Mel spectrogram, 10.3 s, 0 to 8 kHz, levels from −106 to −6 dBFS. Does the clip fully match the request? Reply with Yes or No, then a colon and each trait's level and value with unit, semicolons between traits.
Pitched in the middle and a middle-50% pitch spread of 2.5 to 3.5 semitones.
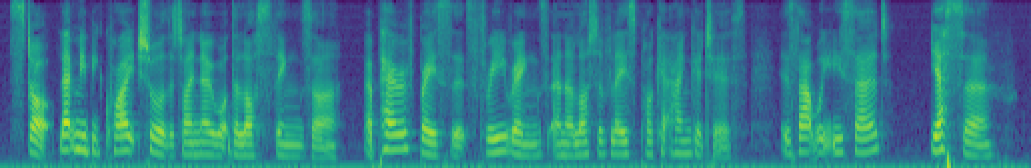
No: medium, 180 Hz; average, 4.0 semitones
